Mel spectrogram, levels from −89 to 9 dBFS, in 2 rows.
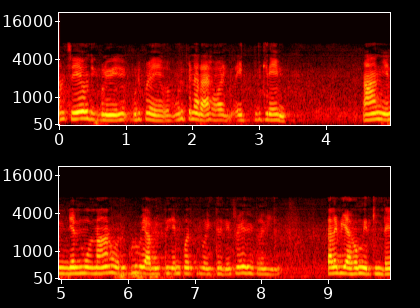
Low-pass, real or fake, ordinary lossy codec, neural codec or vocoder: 7.2 kHz; fake; none; codec, 44.1 kHz, 7.8 kbps, Pupu-Codec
